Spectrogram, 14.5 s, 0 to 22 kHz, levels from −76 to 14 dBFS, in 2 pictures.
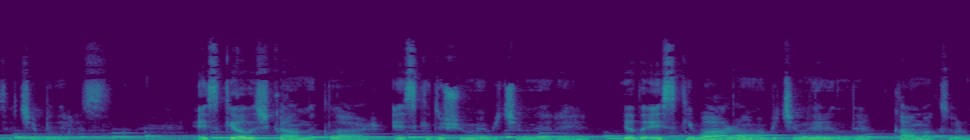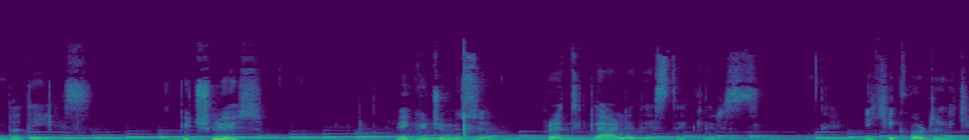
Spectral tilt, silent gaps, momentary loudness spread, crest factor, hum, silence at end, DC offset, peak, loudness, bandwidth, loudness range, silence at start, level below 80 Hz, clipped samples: -6.5 dB/octave; none; 12 LU; 18 dB; none; 0 s; under 0.1%; -4 dBFS; -22 LUFS; 15.5 kHz; 2 LU; 0 s; -64 dBFS; under 0.1%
